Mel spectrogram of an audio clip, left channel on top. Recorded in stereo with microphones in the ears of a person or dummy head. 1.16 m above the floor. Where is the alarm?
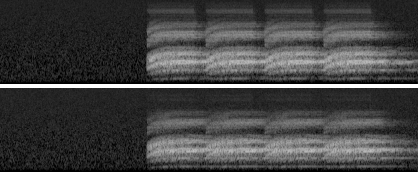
20° left (ahead or behind), 8 m.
